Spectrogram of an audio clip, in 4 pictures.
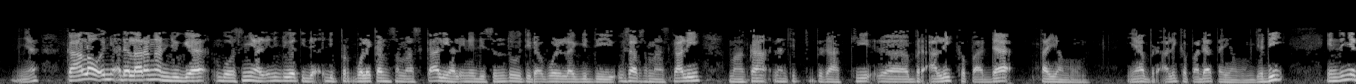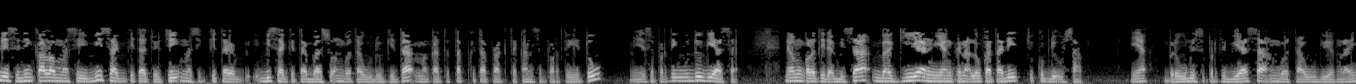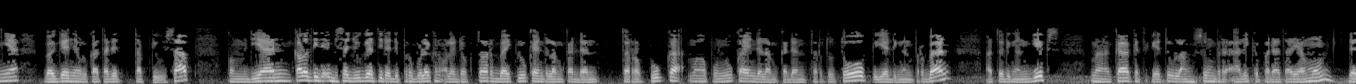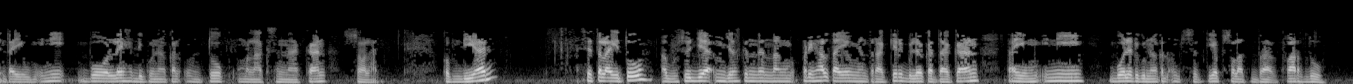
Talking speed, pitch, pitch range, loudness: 165 wpm, 135 Hz, 125-155 Hz, -19 LUFS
